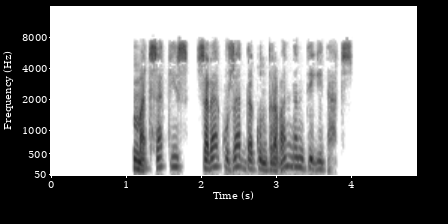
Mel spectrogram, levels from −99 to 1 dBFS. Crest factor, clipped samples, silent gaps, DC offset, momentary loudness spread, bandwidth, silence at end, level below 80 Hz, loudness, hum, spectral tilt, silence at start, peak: 22 dB; under 0.1%; 1.83-1.93 s; under 0.1%; 8 LU; 8.2 kHz; 0.9 s; -68 dBFS; -23 LUFS; none; -2.5 dB/octave; 1.1 s; -4 dBFS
